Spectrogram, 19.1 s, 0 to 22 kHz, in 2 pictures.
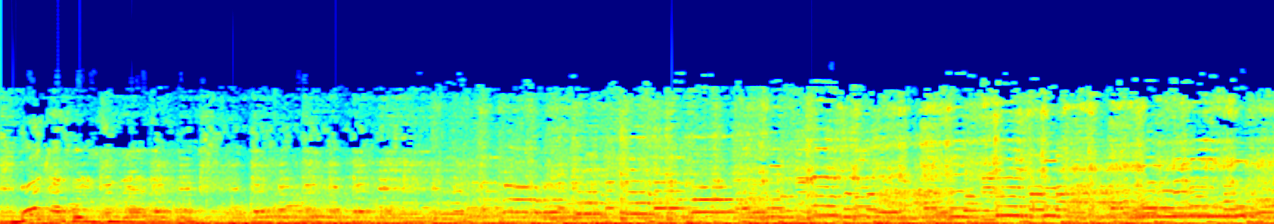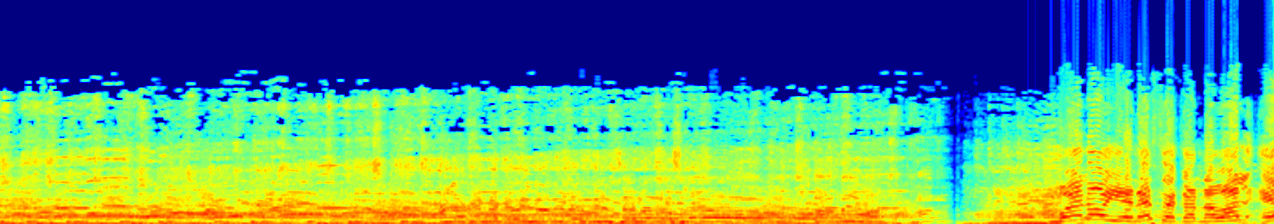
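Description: Carnival crowd at the Carnaval Martínez de la Torre 2017 in Mexico, a comparsa dance parade, roaring loud and continuous with cheering, shouting children and babble close by, dipping briefly near the end before surging back.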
